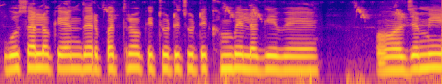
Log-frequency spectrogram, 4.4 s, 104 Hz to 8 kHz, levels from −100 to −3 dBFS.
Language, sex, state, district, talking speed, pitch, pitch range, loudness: Hindi, female, Rajasthan, Barmer, 160 wpm, 235 Hz, 225-240 Hz, -13 LUFS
